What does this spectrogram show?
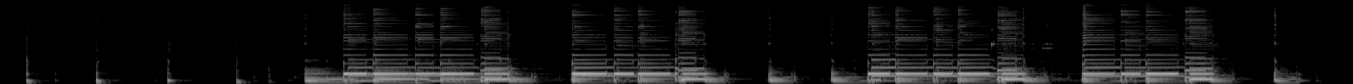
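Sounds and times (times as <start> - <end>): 
blues guitar in open tunings: 3.0 - 13.0.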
